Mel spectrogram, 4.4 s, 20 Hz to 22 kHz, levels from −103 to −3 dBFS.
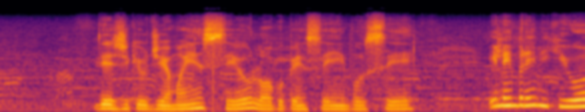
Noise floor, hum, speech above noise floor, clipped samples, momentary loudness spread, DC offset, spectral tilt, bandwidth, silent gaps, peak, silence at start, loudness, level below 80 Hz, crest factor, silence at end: -41 dBFS; none; 22 dB; under 0.1%; 14 LU; under 0.1%; -3.5 dB/octave; 13.5 kHz; none; -2 dBFS; 0 s; -18 LUFS; -62 dBFS; 18 dB; 0 s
